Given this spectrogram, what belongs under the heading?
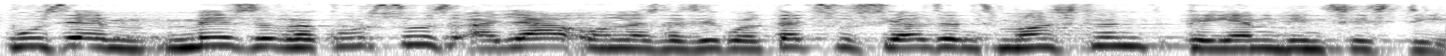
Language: Catalan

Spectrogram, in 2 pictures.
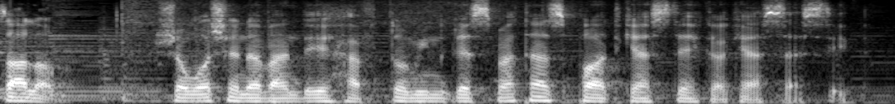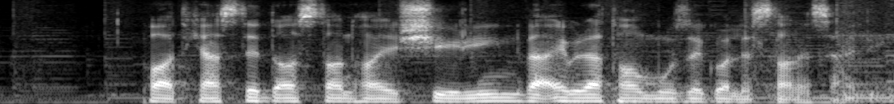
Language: Persian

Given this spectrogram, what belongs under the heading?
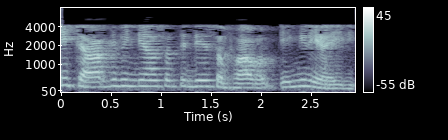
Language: Malayalam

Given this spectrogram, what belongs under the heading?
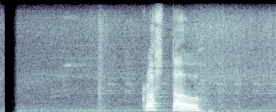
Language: Nepali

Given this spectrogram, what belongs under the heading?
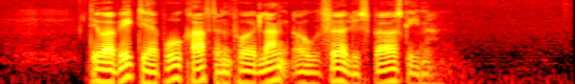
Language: Danish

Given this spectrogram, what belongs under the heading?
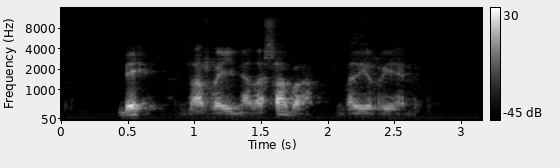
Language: Catalan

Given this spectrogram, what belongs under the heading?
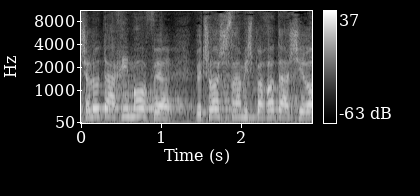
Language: Hebrew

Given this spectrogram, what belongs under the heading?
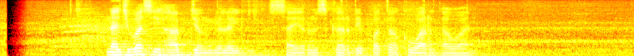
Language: Sundanese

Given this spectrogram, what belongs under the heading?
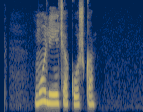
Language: Mari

